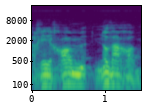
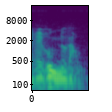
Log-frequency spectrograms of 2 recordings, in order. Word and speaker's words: Rerum Novarum: la fameuse encyclique que je prononcerai comme vous prononcer à ce moment-là rerum novarum si vous l'aimez rerum novarum 106,10 qu'elle passe aujourd'hui pour une déclaration extraordinaire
